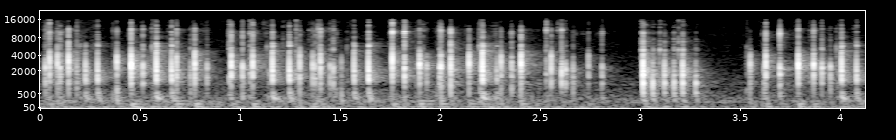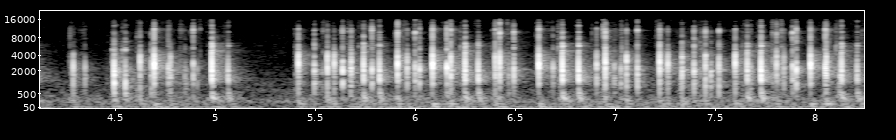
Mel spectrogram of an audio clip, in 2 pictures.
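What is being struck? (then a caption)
Mechanical keyboard with plastic keycaps. Fingertips type on a modded full-size Yunzii YZ98 mechanical keyboard with plastic keycaps, captured by a microphone. It produces a rapid stream of short, bright, clacky keystrokes with almost no low end, and brief pauses just after the 3- and 5-second marks.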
